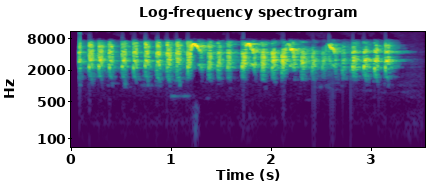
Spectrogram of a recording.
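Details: Long-tailed shrike giving a provocative song: a fast buzzy chatter of rapid pulses, high and harsh, running steadily for about three seconds with slight pitch wobbles.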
